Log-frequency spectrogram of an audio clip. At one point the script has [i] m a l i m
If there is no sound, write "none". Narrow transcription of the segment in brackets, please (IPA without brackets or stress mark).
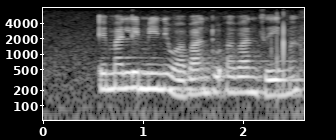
ɛ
